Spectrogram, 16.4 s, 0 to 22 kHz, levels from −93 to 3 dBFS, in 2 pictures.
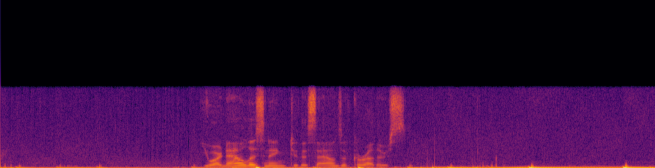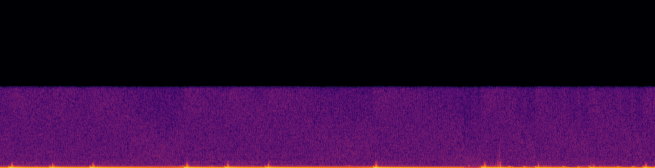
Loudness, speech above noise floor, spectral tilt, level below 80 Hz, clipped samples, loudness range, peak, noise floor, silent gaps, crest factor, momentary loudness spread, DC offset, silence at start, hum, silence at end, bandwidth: -21 LUFS; 17 dB; -6.5 dB/octave; -18 dBFS; under 0.1%; 10 LU; 0 dBFS; -39 dBFS; none; 18 dB; 15 LU; 0.4%; 0 s; none; 0 s; 10.5 kHz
